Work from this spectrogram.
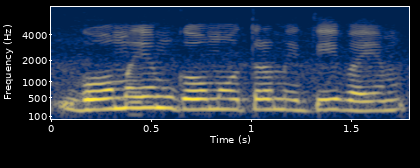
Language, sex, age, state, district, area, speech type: Sanskrit, female, 45-60, Tamil Nadu, Coimbatore, urban, spontaneous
